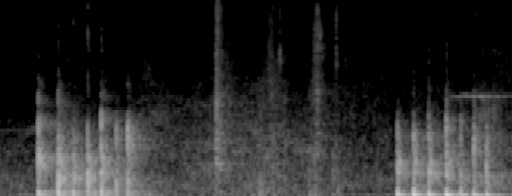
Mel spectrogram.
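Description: A cheap plastic cover over a gap in a new-build loggia floor slab, leading through to the neighbours, is knocked on in two quick bursts of short, dull, low knocks with almost no ring. The knocks sound hollow, with only air behind the cover rather than a solid monolithic slab, meaning poor sound insulation.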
